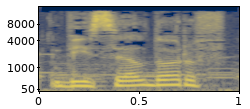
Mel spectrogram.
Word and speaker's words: Düsseldorf: Düsseldorf sa S.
